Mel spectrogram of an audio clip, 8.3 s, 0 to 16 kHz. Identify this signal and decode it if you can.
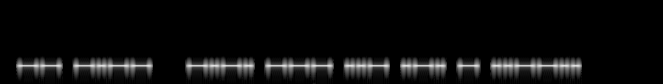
Morse code, heard as a keyed tone, about 17 wpm, 700 Hz. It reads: MY COURT?
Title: Sentences from Top 1600 Words 17wpm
